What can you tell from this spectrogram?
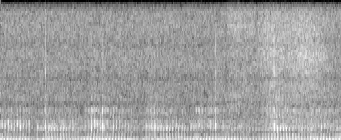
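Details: Short burst of deep, pulsing purring from Kkobugi, a sixteen-month-old odd-eyed Munchkin cat kneading on its owner; brief dip mid-breath, then the rumble resumes, indoors and quiet.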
